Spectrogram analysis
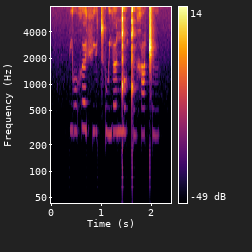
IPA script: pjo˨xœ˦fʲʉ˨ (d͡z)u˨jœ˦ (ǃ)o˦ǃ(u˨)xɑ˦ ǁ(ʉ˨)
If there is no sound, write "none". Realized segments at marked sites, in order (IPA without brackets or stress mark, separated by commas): t͡sʼ, ŋ͡ǃ, ʉ˨, ʉ˨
